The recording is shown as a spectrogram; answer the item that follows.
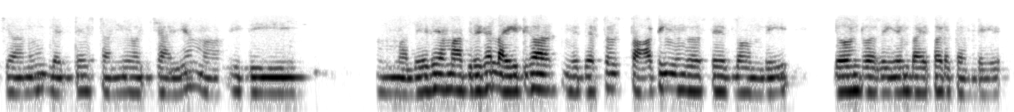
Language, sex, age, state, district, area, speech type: Telugu, male, 18-30, Andhra Pradesh, Krishna, urban, conversation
